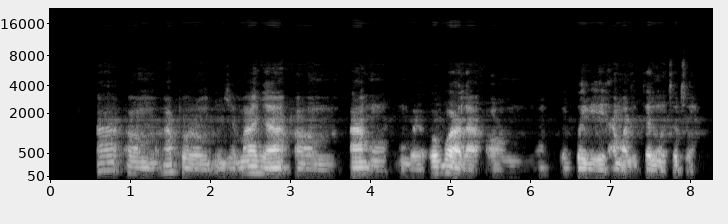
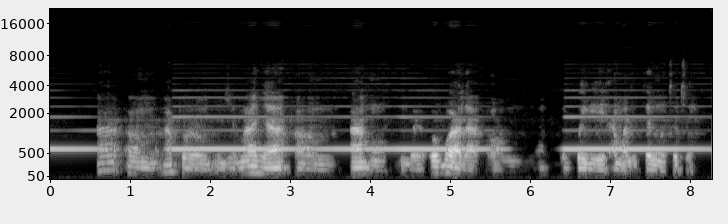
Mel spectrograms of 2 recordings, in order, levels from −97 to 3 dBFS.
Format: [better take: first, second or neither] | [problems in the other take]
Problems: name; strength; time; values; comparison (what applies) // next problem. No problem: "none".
first | background sound (Wind instrument, woodwind instrument); 2 dB below the speech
